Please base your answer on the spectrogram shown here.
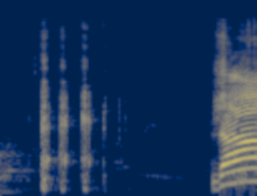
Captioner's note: clears throat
